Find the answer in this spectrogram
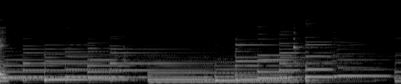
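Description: Background music on acoustic guitar: picked notes ringing over held chords, with the bass note changing about halfway through.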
